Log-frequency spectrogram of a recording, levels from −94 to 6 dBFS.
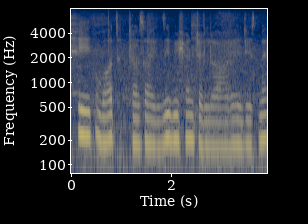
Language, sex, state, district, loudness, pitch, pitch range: Hindi, female, Bihar, Gopalganj, -31 LUFS, 185 Hz, 170-205 Hz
